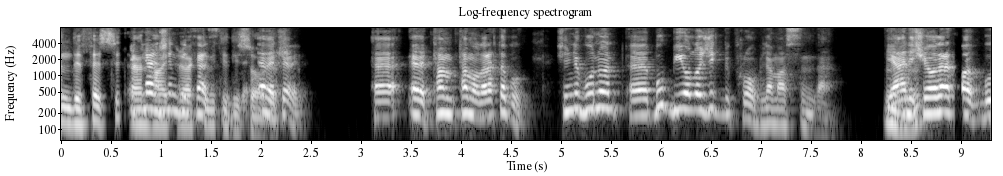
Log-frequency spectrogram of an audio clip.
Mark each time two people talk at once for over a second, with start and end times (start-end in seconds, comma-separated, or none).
0.7-2.2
